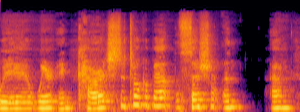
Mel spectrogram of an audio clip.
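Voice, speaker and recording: A woman speaks at a fairly slow pace with a New Zealand accent. Her pitch is medium, with ordinary variation. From New Zealand, Ōtara, South Auckland. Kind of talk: podcast interview answer.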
